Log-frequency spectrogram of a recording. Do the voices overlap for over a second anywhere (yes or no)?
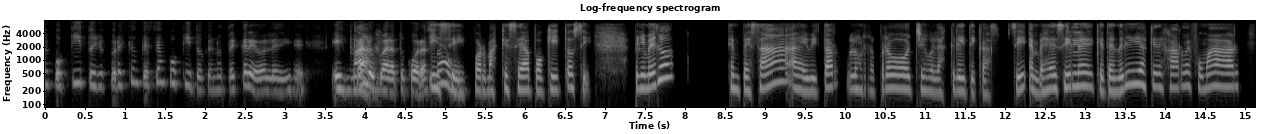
no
